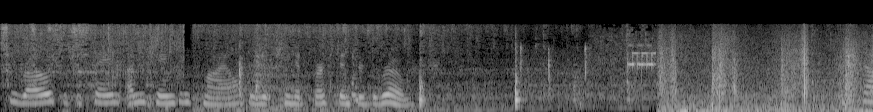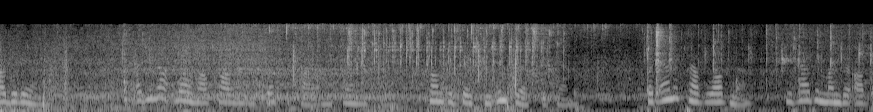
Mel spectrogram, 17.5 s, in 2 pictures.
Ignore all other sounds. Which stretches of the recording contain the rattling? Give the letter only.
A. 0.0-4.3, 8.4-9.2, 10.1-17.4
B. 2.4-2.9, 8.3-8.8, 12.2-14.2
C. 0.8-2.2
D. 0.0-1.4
B.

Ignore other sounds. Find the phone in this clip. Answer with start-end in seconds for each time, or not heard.
5.2-6.6.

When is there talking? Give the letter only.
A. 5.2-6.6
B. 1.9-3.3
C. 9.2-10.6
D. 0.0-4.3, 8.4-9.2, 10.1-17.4
D.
